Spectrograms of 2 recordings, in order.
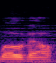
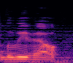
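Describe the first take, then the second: First: The first syllable sounds like 'Low'. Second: The first syllable sounds like 'Lou-ee'. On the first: This is how local people say it. The speaker calls it right. "technically the local is called" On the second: This is how outsiders say it. The speaker calls it wrong.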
